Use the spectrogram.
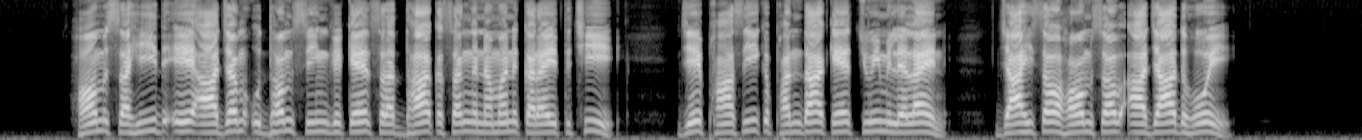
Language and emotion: Maithili, neutral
